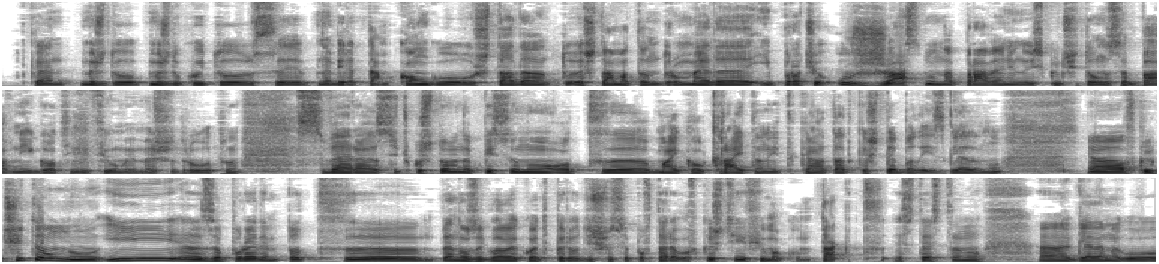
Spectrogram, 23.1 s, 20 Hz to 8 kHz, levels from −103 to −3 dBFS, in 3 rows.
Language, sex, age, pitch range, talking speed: Bulgarian, male, 30-49, 95-120 Hz, 135 wpm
